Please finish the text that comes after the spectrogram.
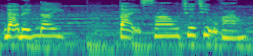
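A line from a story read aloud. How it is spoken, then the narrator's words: Relaxed, laughing. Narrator (Vietnamese): Lâm Tiên Nhi bật cười lên và nói thật thư thả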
